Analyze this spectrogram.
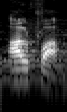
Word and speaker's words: alpha: First letter is alpha. It's like capital A in English. Alpha. Alpha is pronounced like A in father.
